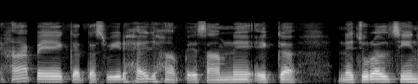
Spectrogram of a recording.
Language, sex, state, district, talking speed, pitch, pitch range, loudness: Hindi, male, Jharkhand, Garhwa, 170 wpm, 120 Hz, 110-125 Hz, -17 LUFS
